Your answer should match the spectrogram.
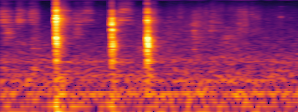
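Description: Chalk writing on a chalkboard: three sharp taps as the chalk strikes the board while the letters of a word are formed, close together within about a second.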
